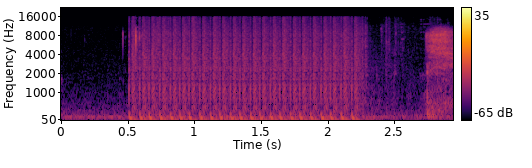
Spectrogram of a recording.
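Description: Rapid automatic gunfire in the zombie shooter Cargo Zombies, a dense burst of evenly spaced shots lasting nearly two seconds, then a brief pause and one more loud blast.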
